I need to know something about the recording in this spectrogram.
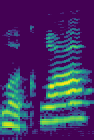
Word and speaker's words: LaCroix: It is LaCroix, not Yes. LaCroix.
